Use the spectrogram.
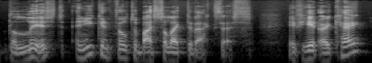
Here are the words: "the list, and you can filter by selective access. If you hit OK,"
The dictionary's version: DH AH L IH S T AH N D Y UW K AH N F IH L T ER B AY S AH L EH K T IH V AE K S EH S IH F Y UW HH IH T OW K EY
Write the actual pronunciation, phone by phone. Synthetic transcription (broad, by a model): DH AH L IH S T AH N Y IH K AH N F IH L T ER B AY S AH L EH K T IH V AE K S EH S IH F Y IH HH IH T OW K EY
